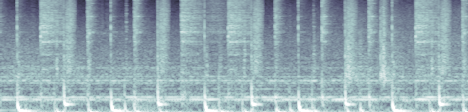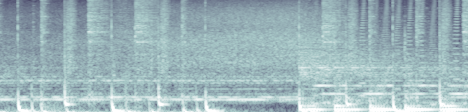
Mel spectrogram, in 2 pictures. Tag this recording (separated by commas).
Music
